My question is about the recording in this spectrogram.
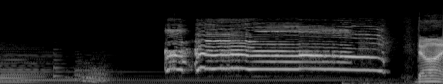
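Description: A rooster crowing once: a short opening note, then one long call held for about two seconds that drops slightly in pitch as it ends. The tail of background music fades out before the crow.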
